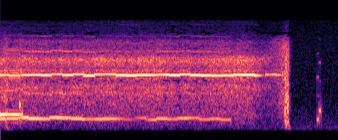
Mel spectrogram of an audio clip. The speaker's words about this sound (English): Those tones, Alexander? They did, very, slow, like a screech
